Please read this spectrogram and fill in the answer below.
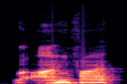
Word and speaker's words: L'Enfant: How do you say it, Wax? L'elephant? L'enfant? L'enfant. L'enfant? L'enfant? It's kind of like croissant, but with an L.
